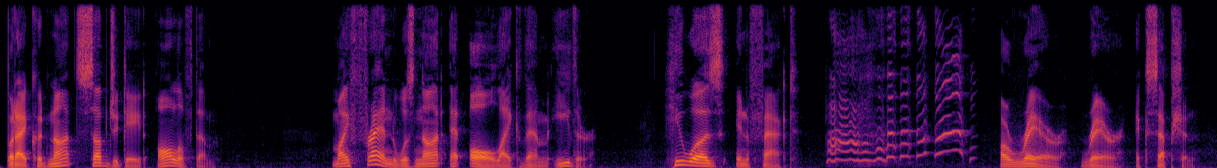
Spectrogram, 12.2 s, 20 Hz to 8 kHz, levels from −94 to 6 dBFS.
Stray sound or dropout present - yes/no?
yes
